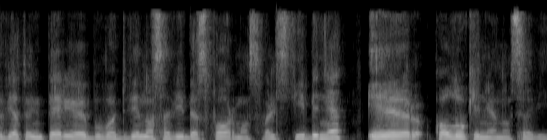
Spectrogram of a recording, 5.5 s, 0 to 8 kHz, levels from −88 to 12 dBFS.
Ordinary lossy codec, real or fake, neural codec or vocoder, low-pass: AAC, 32 kbps; real; none; 7.2 kHz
